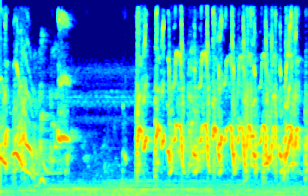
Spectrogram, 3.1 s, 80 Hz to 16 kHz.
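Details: Oriental magpie-robin in fighting-style (tarung) song, recorded 17 August 2021. A short whistled burst, nearly a second of quiet, then a fast unbroken stream of high chirps and trills.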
